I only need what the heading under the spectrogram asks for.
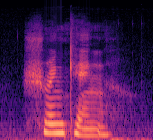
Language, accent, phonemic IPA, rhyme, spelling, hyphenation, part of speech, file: English, General American, /ˈʃɹɪŋkɪŋ/, -ɪŋkɪŋ, shrinking, shrink‧ing, verb / adjective / noun, En-us-shrinking.ogg
- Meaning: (verb) present participle and gerund of shrink; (adjective) Shy and retiring; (noun) The act of one who, or that which, shrinks; act of becoming smaller or moving timidly away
